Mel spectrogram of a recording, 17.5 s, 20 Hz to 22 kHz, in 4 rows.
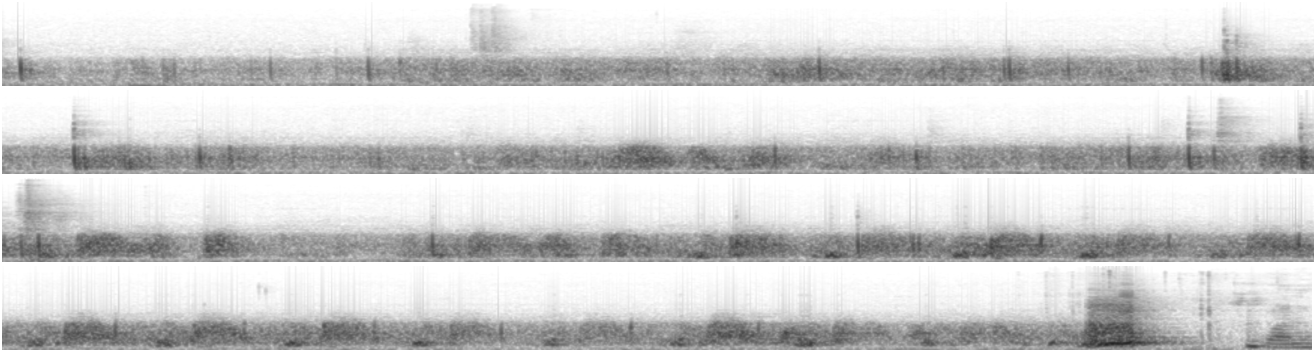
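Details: Fetal heartbeat on a Doppler: rapid, regular whooshing at about 150 beats a minute, within the normal 110–160 range.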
